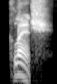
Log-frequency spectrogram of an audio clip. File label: "glitch", American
